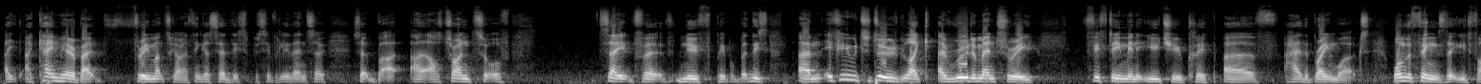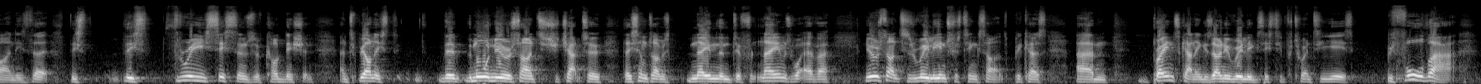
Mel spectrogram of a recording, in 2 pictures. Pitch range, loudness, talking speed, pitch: 120-150 Hz, -15 LUFS, 205 wpm, 130 Hz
